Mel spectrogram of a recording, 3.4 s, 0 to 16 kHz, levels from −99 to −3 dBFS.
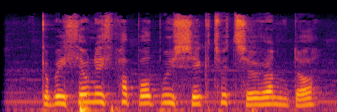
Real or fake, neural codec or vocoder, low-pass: real; none; 10.8 kHz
